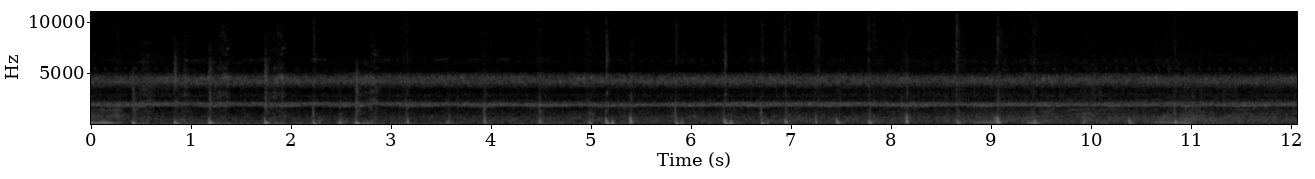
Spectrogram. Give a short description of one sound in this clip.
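Footsteps crunch through grass and brush outdoors.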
